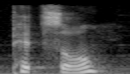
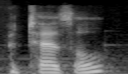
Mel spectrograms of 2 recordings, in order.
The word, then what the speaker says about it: Pitzel: Emmeline came to his attention because one of his accomplices, Benjamin Pitzel, which is how it's pronounced, not Patezel, apparently, even though it's spelled Patezel.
